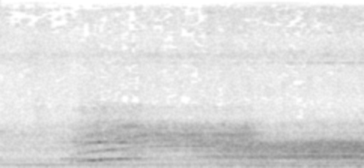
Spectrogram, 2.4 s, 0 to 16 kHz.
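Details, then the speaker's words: 2019 Tesla Model 3 (built after September 2019) creeping forward; Pedestrian Warning System emits whistle-like tones gliding upward and holding over quiet hiss; normal forward warning sound, tone varying with speed 0–19 mph. "makes a big sound like a whistle you hear it and that's the p WS system"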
